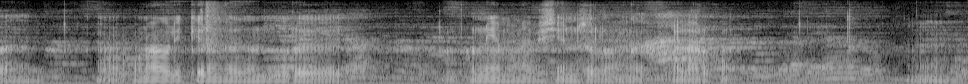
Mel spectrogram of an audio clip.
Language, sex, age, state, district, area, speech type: Tamil, male, 45-60, Tamil Nadu, Tiruvarur, urban, spontaneous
